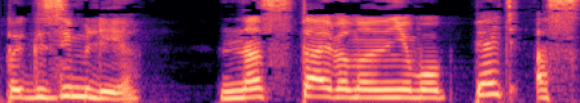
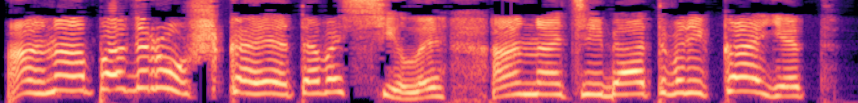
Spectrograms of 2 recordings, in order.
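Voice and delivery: high-pitched, accusing witch; witch crying out; 7 semitones higher than usual. A narrator's reading. Witch denounces Alisa to the dragon, high cry. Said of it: "закричала ведьма".

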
